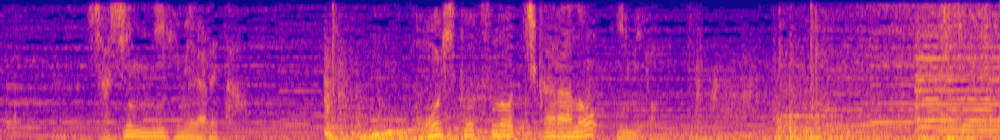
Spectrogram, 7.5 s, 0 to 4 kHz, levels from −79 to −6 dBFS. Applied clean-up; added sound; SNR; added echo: none; Slam; 17 dB; none.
